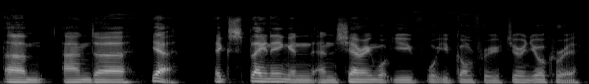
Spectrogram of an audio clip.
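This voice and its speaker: A podcast host chats in a friendly, casual way, peppering his talk with fillers. His lowish voice is smooth and a bit bright, level in tone and moderate in pace, recorded with no room sound.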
